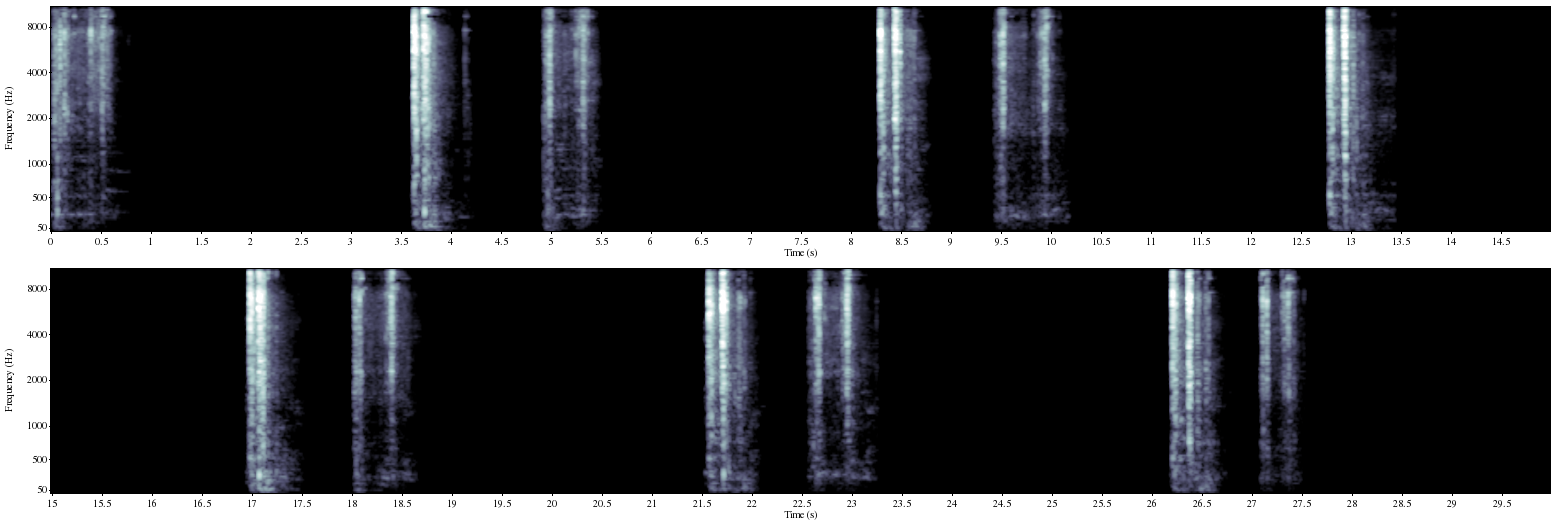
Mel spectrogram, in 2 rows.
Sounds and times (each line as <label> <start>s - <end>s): door opening and closing 0.0s - 0.8s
